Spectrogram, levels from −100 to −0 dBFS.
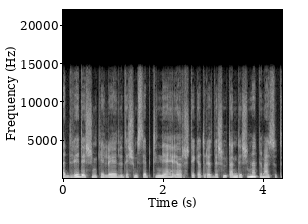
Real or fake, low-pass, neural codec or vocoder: fake; 14.4 kHz; codec, 32 kHz, 1.9 kbps, SNAC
